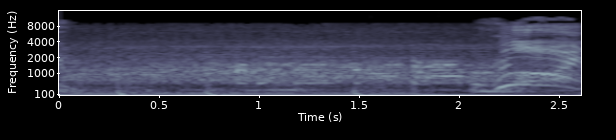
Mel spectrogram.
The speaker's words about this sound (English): On the count of three, I wanna hear all you scream. 1, 2, 3!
